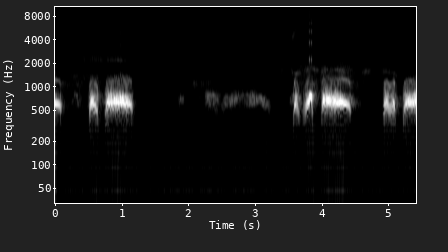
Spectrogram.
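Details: Spotted dove in a 'thúc gù' cooing sequence used to rouse another dove: short hoarse coo notes and a sustained low coo, a soft trailing murmur, then a clipped double note, a long coo and further short coos.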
